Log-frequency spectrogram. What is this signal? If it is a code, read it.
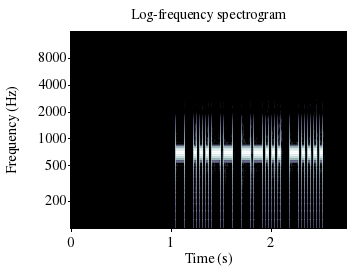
Morse code, heard as a keyed tone, about 40 wpm, 700 Hz. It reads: T376
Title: Numbers - Contest Style - 4-Digit 40wpm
